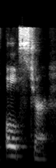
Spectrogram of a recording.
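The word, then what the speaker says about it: Ulster: is always helpful for people to understand the pronunciation as well so the top of Ireland in the north is olster and as I said Northern Ireland is entirely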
